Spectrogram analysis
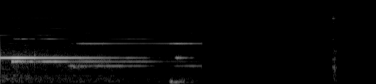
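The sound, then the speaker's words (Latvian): An electronic voting bell in a parliament session chimes clearly for about two seconds, rung to call a vote on the 20th proposal; a steady bright tone with ringing overtones that cuts off abruptly, followed by silence and one brief faint click. “Lūdzu, zvanu, balsosim par 20.”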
